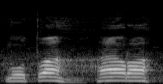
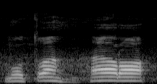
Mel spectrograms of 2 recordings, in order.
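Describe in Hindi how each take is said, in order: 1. शब्द छोटी '-ra' की आवाज़ पर खत्म होता है। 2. शब्द छोटी '-ra' की आवाज़ पर खत्म होता है।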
